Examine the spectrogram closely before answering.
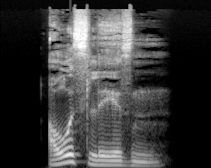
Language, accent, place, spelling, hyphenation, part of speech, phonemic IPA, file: German, Germany, Berlin, auslesen, aus‧le‧sen, verb, /ˈaʊ̯sleːzn̩/, De-auslesen.ogg
- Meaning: 1. to cull 2. to read, to read out 3. to select 4. to sort out 5. to finish reading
